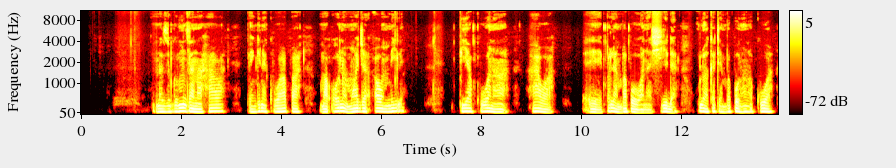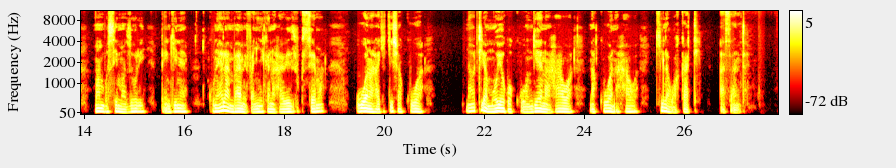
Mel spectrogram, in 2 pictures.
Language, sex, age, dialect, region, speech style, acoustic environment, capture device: Swahili, male, 18-24, Kenya - Mombasa, Kenya, relaxed, silence, mobile / Linux / Chrome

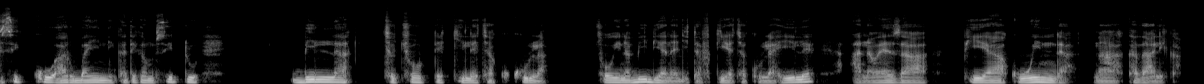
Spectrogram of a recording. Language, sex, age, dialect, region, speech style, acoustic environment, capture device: Swahili, male, 25-34, Kenya - Nairobi Sheng-influenced, Kenya, anxious, silence, mobile / Linux / Chrome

